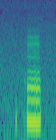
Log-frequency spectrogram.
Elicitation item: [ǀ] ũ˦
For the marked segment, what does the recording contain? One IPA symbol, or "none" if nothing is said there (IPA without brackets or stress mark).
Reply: k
